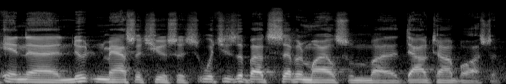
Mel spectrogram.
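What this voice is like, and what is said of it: Massachusetts accent, somewhat toned down. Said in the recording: “hearing your accent ... Well, I'm trying to tone it down.”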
